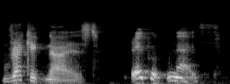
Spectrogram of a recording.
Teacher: This is recognized. So the stress is at the very beginning.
